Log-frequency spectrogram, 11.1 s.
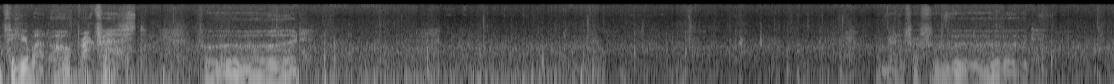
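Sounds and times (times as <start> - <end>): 
speech: 0.0 - 3.4, 9.1 - 10.6
person walking with slightly crunchy footsteps: 0.0 - 11.1.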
